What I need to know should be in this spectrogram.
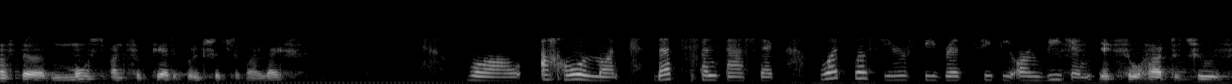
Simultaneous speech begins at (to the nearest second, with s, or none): none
